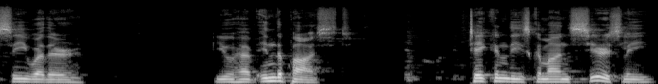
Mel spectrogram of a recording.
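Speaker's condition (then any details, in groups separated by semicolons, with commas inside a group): No condition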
